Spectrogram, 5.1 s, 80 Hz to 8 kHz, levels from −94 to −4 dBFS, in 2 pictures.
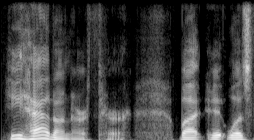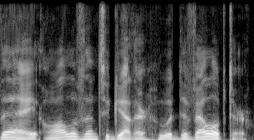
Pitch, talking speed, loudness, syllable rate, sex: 120 Hz, 190 wpm, -17 LUFS, 5.1 syllables/s, male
